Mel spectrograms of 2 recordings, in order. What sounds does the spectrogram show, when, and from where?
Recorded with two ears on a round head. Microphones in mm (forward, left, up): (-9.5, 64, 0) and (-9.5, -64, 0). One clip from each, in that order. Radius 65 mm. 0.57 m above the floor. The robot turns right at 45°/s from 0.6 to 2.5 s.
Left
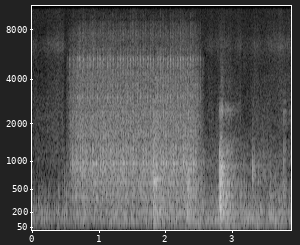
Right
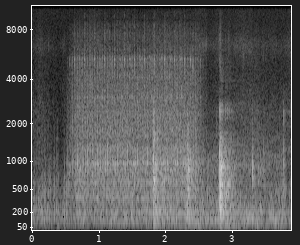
1.8 s footsteps: 45° right (ahead or behind), 1.8 m; by 3.8 s 35° right (ahead or behind), 2 m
